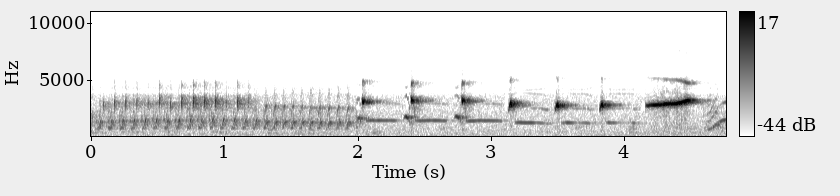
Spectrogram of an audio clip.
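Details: Waterslager (Malinois) canary singing: a fast, even rattling trill for two seconds, then a series of bright, liquid, bubbling notes repeated roughly every third of a second, ending in a longer rippling phrase; quiet background.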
